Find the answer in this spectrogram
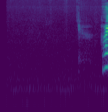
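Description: Near silence: room tone with a faint steady low hum, and a short soft sound about one and a half seconds in, just before speech begins.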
